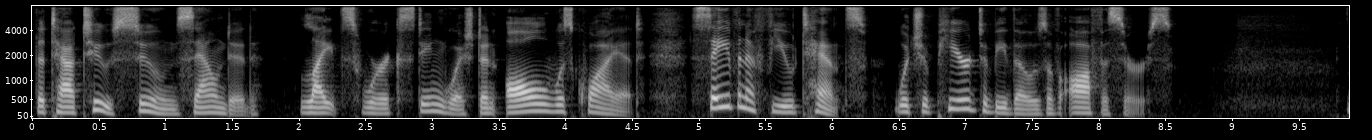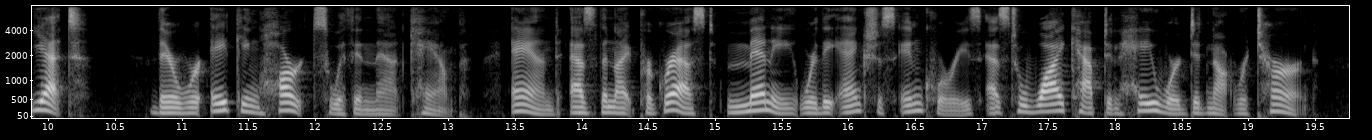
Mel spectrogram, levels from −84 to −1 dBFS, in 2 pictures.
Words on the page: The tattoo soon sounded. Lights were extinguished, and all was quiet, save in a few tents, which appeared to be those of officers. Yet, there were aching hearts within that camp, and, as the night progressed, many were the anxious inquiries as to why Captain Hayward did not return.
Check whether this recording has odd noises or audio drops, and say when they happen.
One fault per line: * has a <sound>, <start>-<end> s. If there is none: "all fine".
all fine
